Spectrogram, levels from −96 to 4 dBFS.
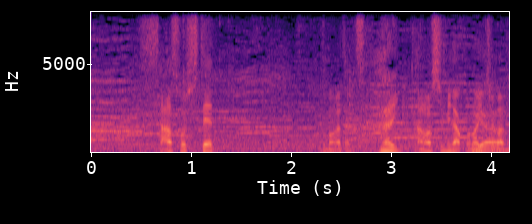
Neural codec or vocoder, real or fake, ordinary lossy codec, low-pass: none; real; none; none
